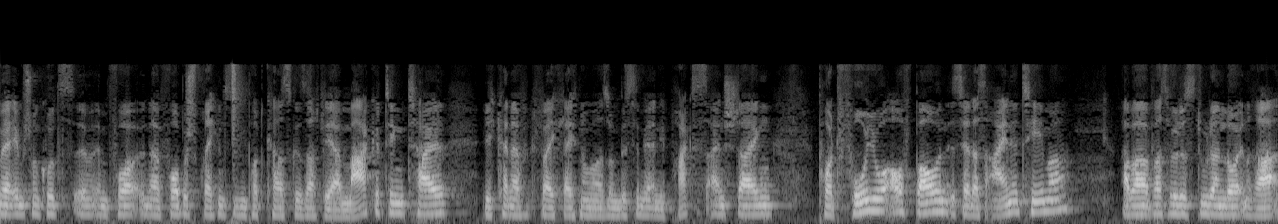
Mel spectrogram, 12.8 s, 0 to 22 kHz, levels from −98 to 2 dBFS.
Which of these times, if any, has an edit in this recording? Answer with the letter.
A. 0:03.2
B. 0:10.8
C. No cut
A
